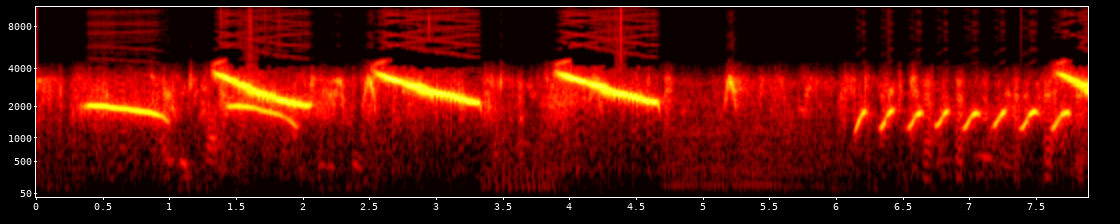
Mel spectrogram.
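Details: Caged black-collared starling met during a mountain hike, recorded 14 March 2010: long clear whistles sliding downward, repeated about every 1.3 seconds, then a fast series of short rising chirps.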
